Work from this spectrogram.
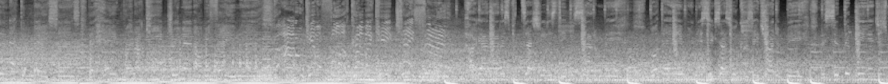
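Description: Motor scooters, Honda ADV among them, ride in a group of over twenty on a dark Halloween night, their engines droning loud and steady before giving way to rougher, choppier rumbles and wind buffeting.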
